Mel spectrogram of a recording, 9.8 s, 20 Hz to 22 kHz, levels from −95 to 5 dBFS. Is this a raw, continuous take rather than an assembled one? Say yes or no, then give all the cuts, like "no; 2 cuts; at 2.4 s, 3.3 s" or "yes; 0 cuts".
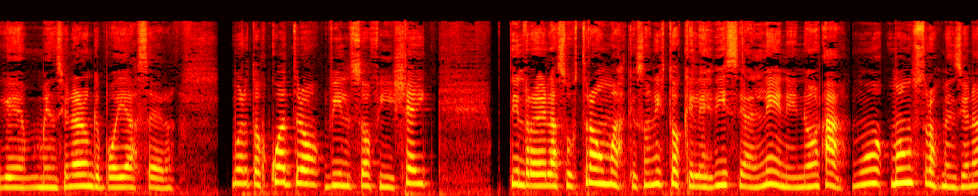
no; 3 cuts; at 3.2 s, 5.0 s, 8.2 s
